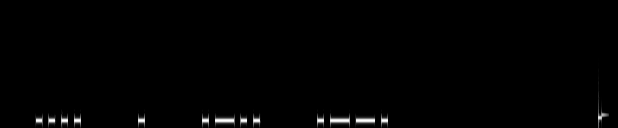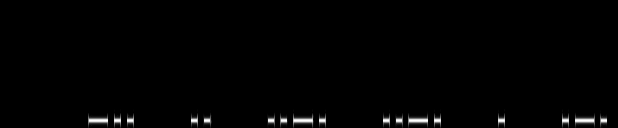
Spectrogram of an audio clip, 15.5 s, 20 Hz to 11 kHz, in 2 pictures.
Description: Morse code, heard as a keyed tone, about 15 wpm, spaced as for 9 wpm, 700 Hz. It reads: HELP DIFFER
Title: 3x Character Spacing - Top 200 Words - 15wpm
